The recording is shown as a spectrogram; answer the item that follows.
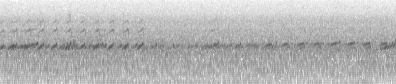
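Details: Night chorus of Kajika frogs in Tokyo's Akigawa Valley by a clear stream: a quick run of ringing, slightly rising notes in the first seconds, then softer scattered trills, all over constant rushing water.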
